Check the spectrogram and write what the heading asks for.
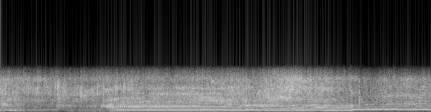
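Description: Historic rally car's engine running hard as it comes through the stage, getting loud about a second and a half in, with a brief rise in pitch about halfway and a sudden step up in pitch near the end.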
